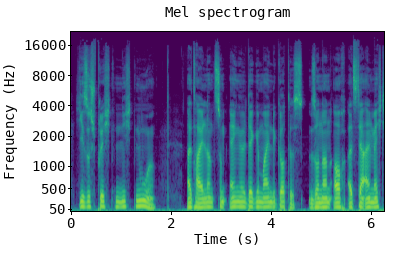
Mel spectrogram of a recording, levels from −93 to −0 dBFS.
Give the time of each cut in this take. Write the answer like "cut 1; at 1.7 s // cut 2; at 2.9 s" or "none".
cut 1; at 2.4 s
